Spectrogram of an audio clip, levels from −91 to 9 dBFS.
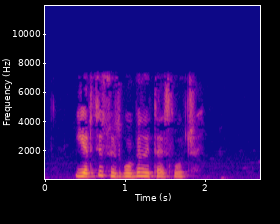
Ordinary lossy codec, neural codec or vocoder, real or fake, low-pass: AAC, 64 kbps; none; real; 7.2 kHz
